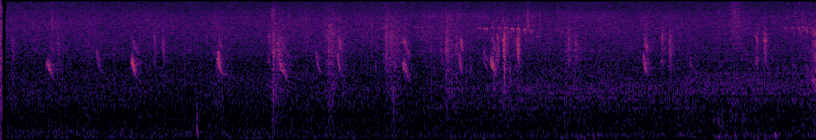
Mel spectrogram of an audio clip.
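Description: Small birds chirping: short, high chirps, about two a second and irregularly spaced, over a faint, low background rumble.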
